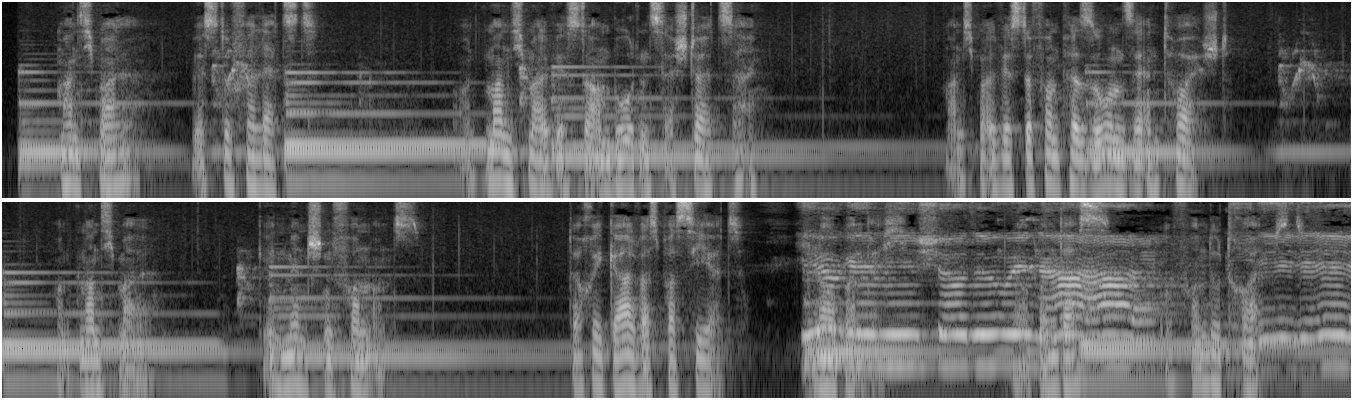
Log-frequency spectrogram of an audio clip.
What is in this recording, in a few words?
Voice Over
